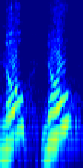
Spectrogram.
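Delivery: loud, high angry no; angry denial. Retold or imitated. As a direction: shout it down like a stung kid. Angry child denying.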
